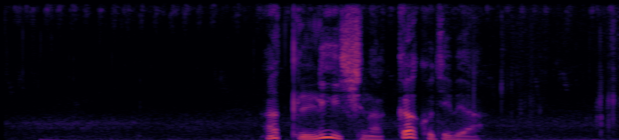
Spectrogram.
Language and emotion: Russian, positive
